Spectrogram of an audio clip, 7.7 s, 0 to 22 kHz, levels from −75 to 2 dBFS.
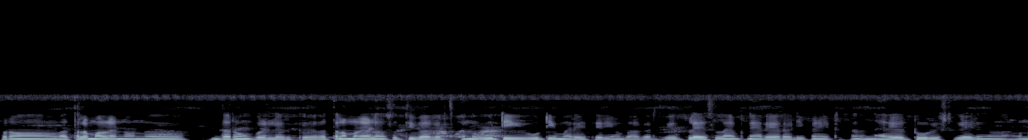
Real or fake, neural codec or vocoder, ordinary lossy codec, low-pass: real; none; none; 7.2 kHz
